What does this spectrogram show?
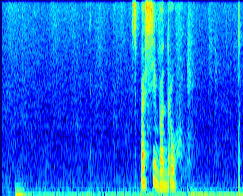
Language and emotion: Russian, neutral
